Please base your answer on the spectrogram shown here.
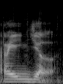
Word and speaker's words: Raingel: Brandnya itu, kalau nggak salah, dibacanya adalah Rangel. Tulisannya sih Rangel.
